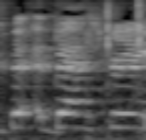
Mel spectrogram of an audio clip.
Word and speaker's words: Beskar: Is it Vascar? – Hmm. – What, how's it pronounced, the metal? – Beskar steel, I think. – Beskar, yeah, okay. I didn't know if it was Beskar.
